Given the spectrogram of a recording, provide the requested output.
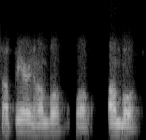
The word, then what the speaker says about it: Humble: Well, Humble. The H is silent. So yeah, Humble.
